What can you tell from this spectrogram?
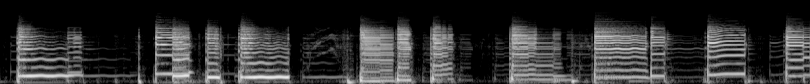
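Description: Electric guitar played through a Boss Katana 100 modeling amplifier with an analog-type delay switched on: short single-note phrases with gaps between them, some notes with vibrato, and faint repeats lingering between the notes.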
